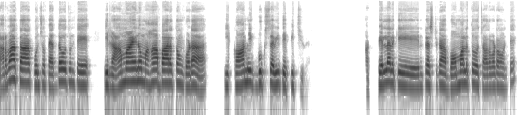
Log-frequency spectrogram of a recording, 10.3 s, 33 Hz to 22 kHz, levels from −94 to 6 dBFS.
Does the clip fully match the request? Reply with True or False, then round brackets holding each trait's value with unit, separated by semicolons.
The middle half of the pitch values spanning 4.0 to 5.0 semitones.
False (2.8 semitones)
